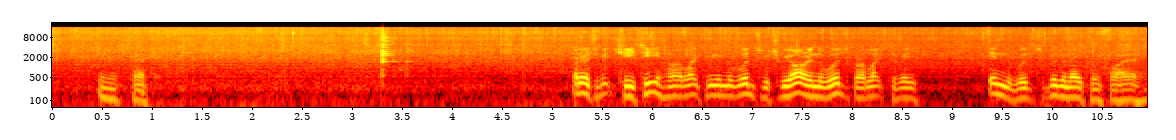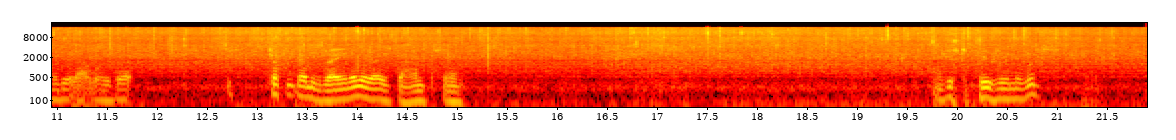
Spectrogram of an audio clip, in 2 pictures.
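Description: Meat sizzles gently in a frying pan.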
